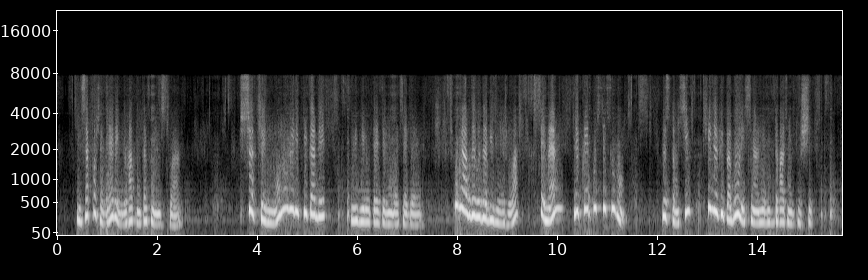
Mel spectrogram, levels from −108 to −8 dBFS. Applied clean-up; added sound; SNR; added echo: neural separator model SepFormer DNS4.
